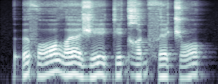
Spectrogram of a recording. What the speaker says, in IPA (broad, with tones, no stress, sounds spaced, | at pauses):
ʔ ə˩˥ f ɔː˩˥ lˠ ɛː˩˧˩ ʒ eː˩˧˩ k e˩˥ ɡ ʁ ɐ˩˥ ɡ f ɛ˩˧˩ t͡ʃ ɔ˩˥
